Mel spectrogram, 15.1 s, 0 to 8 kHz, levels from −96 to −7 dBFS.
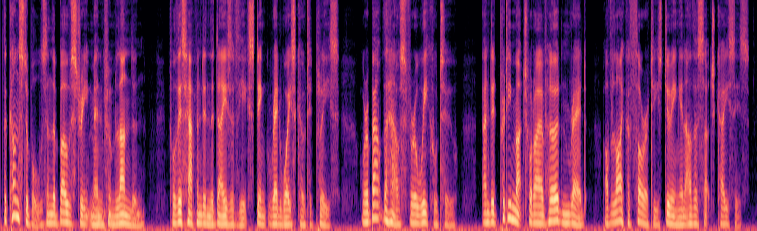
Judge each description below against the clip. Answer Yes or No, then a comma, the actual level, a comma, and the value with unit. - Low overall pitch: Yes, low, 105 Hz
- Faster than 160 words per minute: Yes, average, 180 wpm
